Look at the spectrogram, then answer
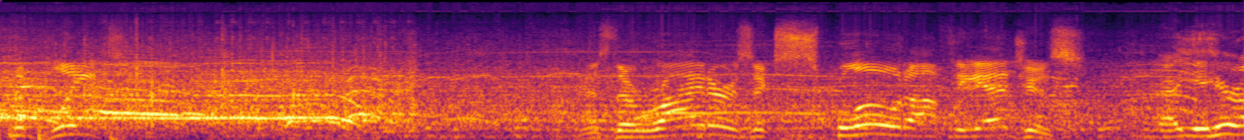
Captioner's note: cheering and applause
